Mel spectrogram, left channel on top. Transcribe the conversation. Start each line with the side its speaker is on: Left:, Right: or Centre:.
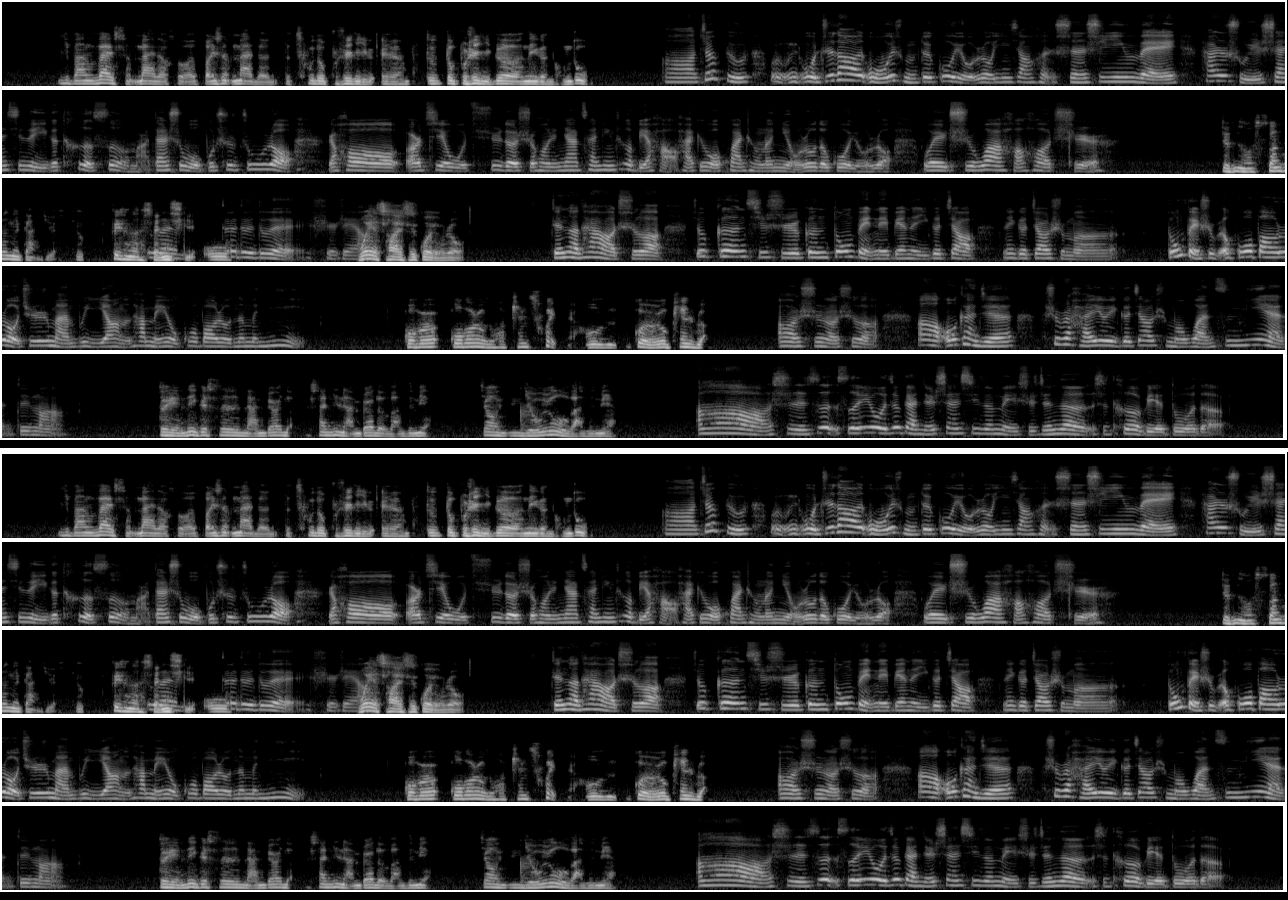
Left: 一般外省卖的和本省卖的的醋都不是一个，呃，都都不是一个那个浓度，
Right: 啊，就比如我我知道我为什么对过油肉印象很深，是因为它是属于山西的一个特色嘛。但是我不吃猪肉，然后而且我去的时候，人家餐厅特别好，还给我换成了牛肉的过油肉，我也吃，哇，好好吃。
Left: 就是那种酸酸的感觉，就非常的神奇。
Right: 对，
Left: 我
Right: 对对对，是这样。
Left: 我也超爱吃过油肉，
Right: 真的太好吃了，就跟其实跟东北那边的一个叫那个叫什么，东北是不是呃锅包肉，其实是蛮不一样的，它没有锅包肉那么腻。
Left: 锅包锅包肉的话偏脆，然后过油肉偏软。
Right: 哦，是了是了，啊，我感觉是不是还有一个叫什么丸子面，对吗？
Left: 对，那个是南边儿的，山西南边儿的丸子面，叫牛肉丸子面。
Right: 啊，哦，是，所所以我就感觉山西的美食真的是特别多的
